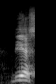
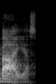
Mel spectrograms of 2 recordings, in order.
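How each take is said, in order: First: The word is pronounced the Italian way. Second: The word is pronounced the English way. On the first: It is the easier, more convenient form. "bias è più comodo" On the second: It follows the word's English origin. "bisognerebbe dire bias perché è inglese come parola"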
